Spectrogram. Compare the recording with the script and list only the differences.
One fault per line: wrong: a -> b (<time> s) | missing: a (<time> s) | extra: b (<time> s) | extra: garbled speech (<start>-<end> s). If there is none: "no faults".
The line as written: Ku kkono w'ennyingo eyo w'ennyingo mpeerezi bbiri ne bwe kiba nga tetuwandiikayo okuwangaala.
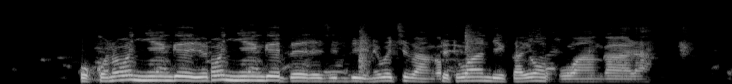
no faults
